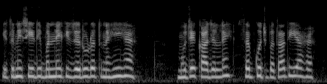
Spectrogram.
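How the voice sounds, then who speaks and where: A stern cartoon mother-in-law who scolds her daughters-in-law, voiced by a woman. Her voice sits very high and thin, with a faint hiss under it. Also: little pitch movement, fast. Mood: scolding. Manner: scolding, sharp-tongued. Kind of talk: cartoon dubbing.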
